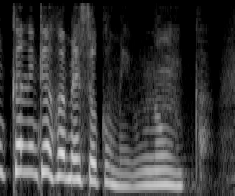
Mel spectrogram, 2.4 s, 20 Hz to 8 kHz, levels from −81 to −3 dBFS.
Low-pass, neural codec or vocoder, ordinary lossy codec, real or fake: 7.2 kHz; codec, 16 kHz in and 24 kHz out, 0.4 kbps, LongCat-Audio-Codec, two codebook decoder; none; fake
